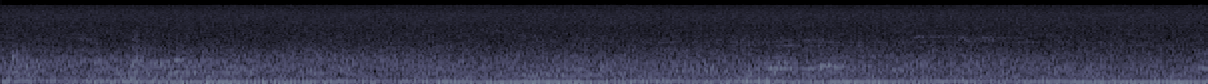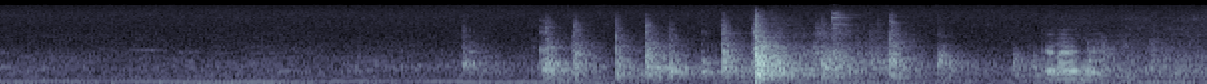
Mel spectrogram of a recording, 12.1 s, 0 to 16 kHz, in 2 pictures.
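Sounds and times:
faint steady hum: 0.0s - 12.0s
padlock and latch clanking: 8.3s - 11.3s.

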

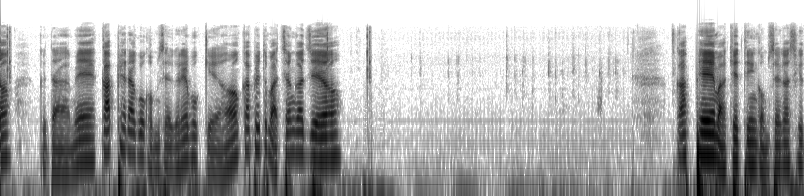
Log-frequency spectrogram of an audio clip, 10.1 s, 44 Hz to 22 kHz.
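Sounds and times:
computer keyboard typing: 5.1s - 7.9s.

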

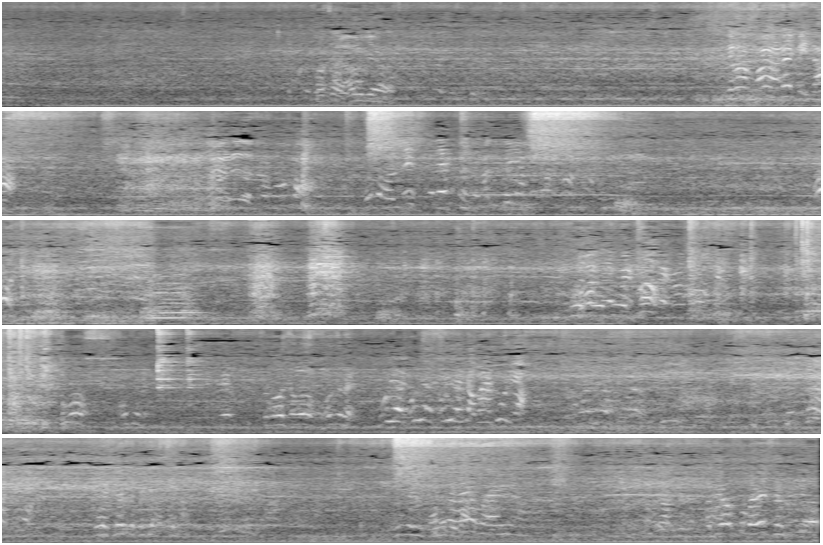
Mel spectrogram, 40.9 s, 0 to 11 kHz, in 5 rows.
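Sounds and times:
diesel engine rumble: 0.0s - 40.9s.

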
